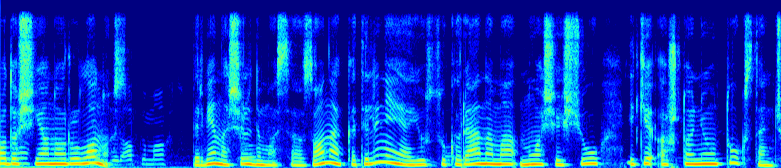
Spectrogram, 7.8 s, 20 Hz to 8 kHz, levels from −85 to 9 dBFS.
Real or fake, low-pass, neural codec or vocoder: real; 7.2 kHz; none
